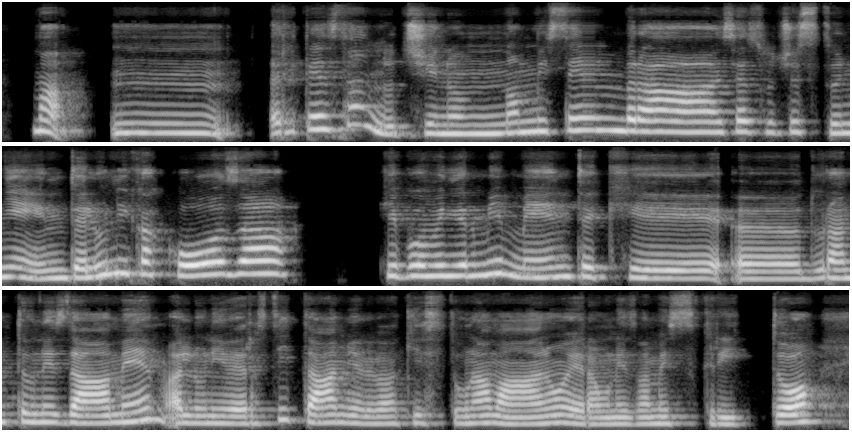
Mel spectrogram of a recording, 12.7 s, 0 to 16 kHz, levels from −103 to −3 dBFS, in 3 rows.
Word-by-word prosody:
Mah, 295 - 0 0.2
mhmm, 250 -1 -4 0.2
ripensandoci 280 - -2
non 230 0 +2
non 255 +3 0
mi 290 0 0
sembra 290 -3 +2
sia 280 +1 -1
successo 270 -1 -6
niente. 230 -2 0
L'unica 320 +3 +1
cosa 320 +3 +5 0.4
che 275 - -2
può 275 +1 +2
venirmi 280 +2 +2
in 310 - -1
mente 250 +2 -1
è - - -8
che, 210 -4 -2
ehm, 195 0 0
durante 220 +2 -2
un 215 - 0
esame 210 +5 +3
all'università 190 +4 0
mi 200 -2 -3
aveva 180 0 -3
chiesto 190 0 -10
una 190 +2 0
mano, 180 +2 +1
era 170 -3 0
un 165 +1 -2
esame 175 +1 -3
scritto, 180 +5 0
235 Hz, 155 wpm, -24 LUFS, 195-275 Hz, 0.4 s, cosa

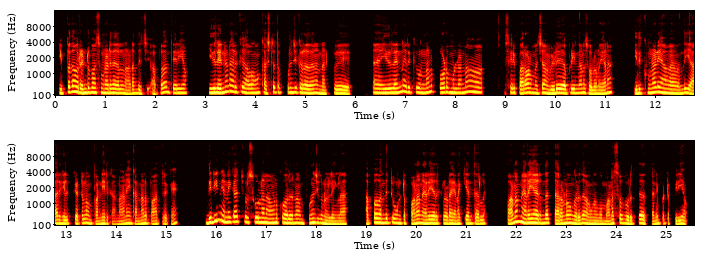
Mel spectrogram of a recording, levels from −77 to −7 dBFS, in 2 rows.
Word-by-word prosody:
இப்பதான் 215 +8 +1
ஒரு 195 - +2
2 180 +3 +3
மாசம் 200 -1 0
முன்னாடி 175 -1 +2
தான் 175 -1 +3
இதெல்லாம் 170 -3 0
நடந்துச்சு. 160 0 -3
அப்ப 135 +4 -8
தான் 210 -1 -3
தெரியும், 180 +1 -1 0.5
இதில 185 0 +5
என்னடா 230 +5 0
இருக்கு. 215 0 -3
அவன், 180 +1 0
அவன் 190 +2 -3
கஷ்டத்த 170 +6 -3
புரிஞ்சுக்கிறது 195 -3 +1
தானே 175 +1 0
நட்பு. 150 +2 -2 0.7
அ - - -1 0.2
இதில 180 +1 +3
என்ன 220 +4 -1
இருக்கு, 205 0 -5
உன்னால 195 +5 0
போட 195 +1 0
முடியலன்னா, 185 +3 -1 0.8
சரி. 185 -1 -1
பரவாயில்ல 180 +3 +1
மச்சான் 170 0 0
விடு! 165 +3 +5
அப்பிடின்னு 175 +1 -1
தானே 180 0 -1
சொல்லணும். 145 0 +1
ஏன்னா, 185 +5 0 0.5
இதுக்கு 165 +2 -1
முன்னாடி 205 +4 +2
அவன் 165 -3 +2
வந்து 165 +4 0
யார் 150 +2 +1
ஹெல்ப் 150 +1 -2
கேட்டாலும் 165 +4 -2
அவன் 155 -1 -5
பண்ணியிருக்கான். 130 -2 -3
நானே, 135 +4 -1
என் 155 - -5
கண்ணால 140 +5 -1
பார்த்துருக்கேன். 135 +3 -6 0.6
திடீர்னு 255 +7 +2
என்னைக்காச்சும் 225 +1 -1
ஒரு 200 - -2
சூழ்நில 200 -2 +3
அவனுக்கும் 185 +1 +1
வருதுன்னா 170 0 +2 0.2
புரிஞ்சுக்கணும் 175 -4 +1
இல்லேங்களா! 130 0 0 0.5
அப்போ 165 +7 -4
வந்துட்டு 180 +1 0
உன்ட்ட 160 -1 -1
பணம் 165 +4 +2
நிறையா 160 +1 +3
இருக்குலடா! 150 0 0
எனக்கு 140 +1 -3
ஏன் 150 0 -1
தரல, 150 +2 -1 0.5
பணம் 220 +9 +3
நிறையா 175 +1 +4
இருந்தா 170 +1 +1 0.2
தரணுங்கிறது 155 +1 +2
அவுங்கவுங்க 140 -2 +1
மனச 155 +5 -1 0.2
பொறுத்து 145 +1 -1
அது 150 - -1
தனிப்பட்ட 150 +3 -4
பிரியம். 140 +1 -1
170 Hz, 175 wpm, -23 LUFS, 150-185 Hz, 0.8 s, இதில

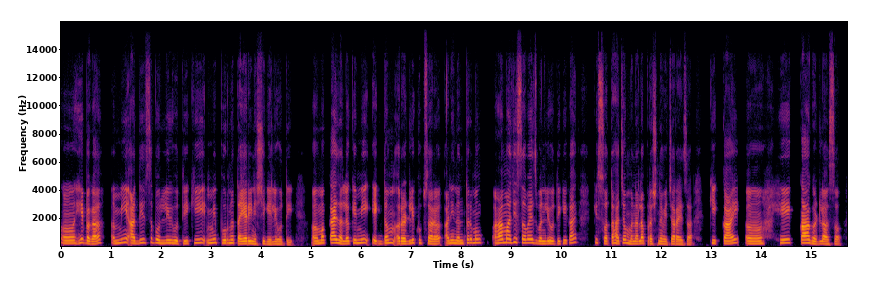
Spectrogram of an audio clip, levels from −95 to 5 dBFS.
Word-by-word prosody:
अ, 215 0 +1
हे 245 +7 0
बघा 180 +1 +4 0.3
मी 250 +7 -1
आधीच 245 +6 -4
बोलली 225 -3 0
होती 200 -1 -1
की 245 +1 -3 0.2
मी 245 +3 0
पूर्ण 230 +1 +1
तयारीनिशी 190 -2 +3
गेली 160 -1 -1
होती. 155 -3 -4 0.4
अ, 195 - +1
मग 225 +3 +1
काय 250 0 +6
झालं 195 -3 +3
की 235 0 0
मी 250 +3 0 0.2
एकदम 220 +7 -2
रडली 190 +5 +3
खूप 230 -3 -7
सारं. 180 -2 +2
आणि 210 +3 0
नंतर 215 +4 -1
मग 265 - -2 0.3
हां, 230 +4 +4
माझी 275 +2 +2
सवयच 260 -3 0
बनली 195 -1 +1
होती 190 -2 0
की 220 +3 -4
काय 245 +5 -1 0.4
की 260 - -5
स्वतःच्या 205 +3 -1
मनाला 190 -1 +1
प्रश्न 185 +2 -2
विचारायचा 160 -2 -1 0.4
की 220 - -2
"काय 205 +5 +4 0.2
अ, 195 - +1 0.6
हे 245 +2 +1 0.2
का 240 +1 +8
घडलं 185 -3 +1
असं? 160 +1 -6
210 Hz, 170 wpm, -23 LUFS, 185-240 Hz, 0.6 s, का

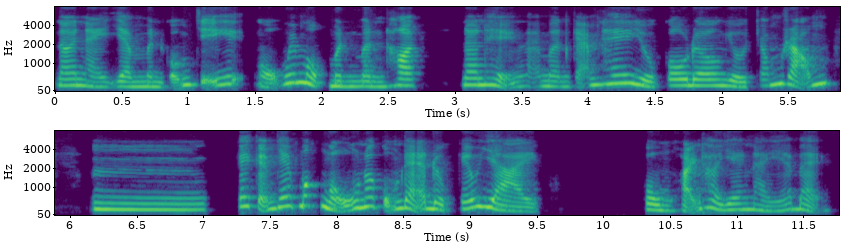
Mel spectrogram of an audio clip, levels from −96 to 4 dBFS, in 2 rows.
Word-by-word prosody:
nơi 220 0 0
này 175 -7 -3
và 180 -2 0
mình 170 -1 -2
cũng 240 +7 -1
chỉ 365 -9 -2
ngủ - - -3
với 295 - +3
một 305 -3 +4
mình 180 -2 0
mình 180 -2 -2
thôi. 220 -1 +5 0.4
Nên 235 0 +2
hiện 230 -6 -1
tại 180 -1 -16
mình 180 -2 -5
cảm 235 +7 -3
thấy 285 +2 +3
vừa 180 - 0
cô 215 0 +2
đơn 210 -1 +2
vừa 170 -2 +1
trống 205 +9 -2
rỗng, 255 +2 +2 0.4
ừm, 210 -2 0 0.2
cái 325 +1 +2
cảm 240 - +2
giác 320 +2 +1
mất 360 -1 +3
ngủ 275 -2 +4
nó 310 +4 +5
cũng 250 -5 -1
đã 250 -4 +2
được 230 -5 +2
kéo 265 +6 +2
dài 170 - +3 0.8
cùng 190 -4 +1
khoảng 190 +5 +1
thời 255 -7 -2
gian 210 +1 -1
này 170 -5 -5
á 210 - -7
bạn. 215 -6 -5
215 Hz, 220 wpm, -24 LUFS, 185-250 Hz, 0.8 s, thôi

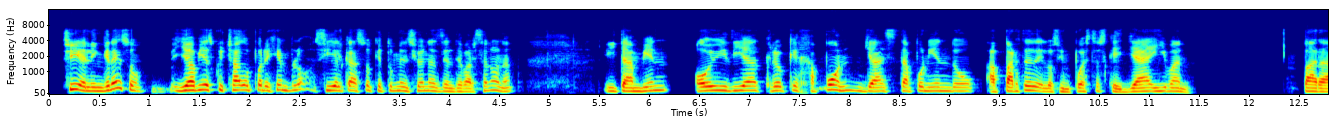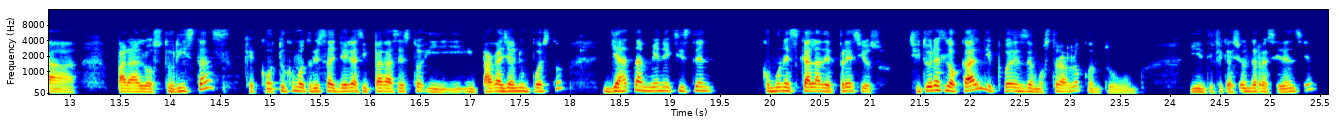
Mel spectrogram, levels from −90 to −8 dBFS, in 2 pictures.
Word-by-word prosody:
Sí, 235 -2 +5
el 170 -4 +4
ingreso. 185 - +2 0.2
Yo 175 +3 +6
había 210 +3 +6
escuchado, 200 -1 +2
por 205 -2 -1
ejemplo, 210 +6 -3
sí, 185 -1 +1
el 175 - 0
caso 180 +1 -1
que 165 - -5
tú 175 - -6
mencionas 170 -1 -3
del 145 -2 -2
de 140 - -3
Barcelona, 145 +4 -3 0.9
y 150 -1 -5
también 165 +6 +1 0.2
hoy 180 +3 +4
día 185 +2 +2
creo 175 0 -1
que 185 - -3
Japón 190 - +1
ya 155 +1 +3
está 160 +1 -4
poniendo 160 -1 -3
aparte 155 +7 +2
de 165 -5 +1
los 135 +1 -4
impuestos 140 +4 -3
que 125 -4 -2
ya 145 +3 +3
iban 150 -8 -2 1.1
para, 130 -6 +2 0.4
para 130 -1 +2
los 125 -1 -1
turistas, 155 - -3
que - - -9
como 125 -1 -4
tú 150 - -2
como 155 0 0
turista 145 +2 0
llegas 145 +2 +1
y 140 - -2
pagas 140 0 +1
esto, 140 +3 -3
y, 120 0 -6
y 125 - -4
pagas 135 +4 +3
ya 150 - +5
un 145 - +2
impuesto, 150 - -2 0.4
ya 155 +4 +3
también 165 -3 +1
existen 165 +1 -4 0.4
como 145 +1 0
una 165 0 +2
escala 155 +1 +3
de 140 -2 +2
precios. 160 - -3 0.2
Sí, 140 - -9
tú 170 - +3
eres 190 0 +4
local 190 +8 +5
y - - -2
puedes 155 -3 -1
demostrarlo 145 +5 -2
con 130 -7 -8
tu 100 -5 -11 0.5
identificación 135 +2 -3
de 140 - +2
residencia 140 - -4
155 Hz, 170 wpm, -24 LUFS, 140-175 Hz, 1.1 s, Yo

